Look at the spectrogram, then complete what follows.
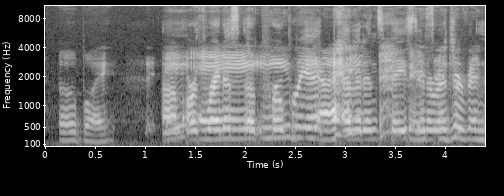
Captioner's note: chuckles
